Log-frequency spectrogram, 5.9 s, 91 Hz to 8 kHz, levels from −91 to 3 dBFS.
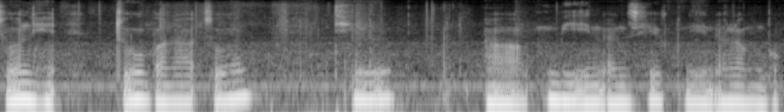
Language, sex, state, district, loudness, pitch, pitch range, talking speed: Mizo, male, Mizoram, Aizawl, -16 LUFS, 135 Hz, 130-145 Hz, 120 wpm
